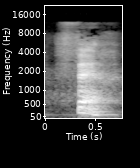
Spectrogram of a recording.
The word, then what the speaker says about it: fer: Fer, fer, fer significa ferro. A gente vai pronunciar o R.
